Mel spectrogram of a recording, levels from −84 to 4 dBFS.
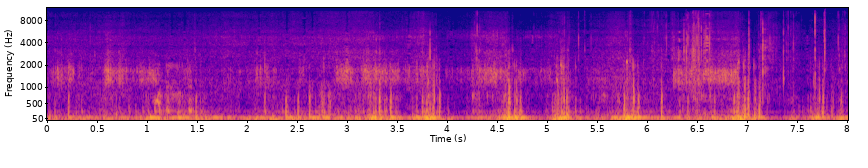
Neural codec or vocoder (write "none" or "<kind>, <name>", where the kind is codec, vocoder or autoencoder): none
